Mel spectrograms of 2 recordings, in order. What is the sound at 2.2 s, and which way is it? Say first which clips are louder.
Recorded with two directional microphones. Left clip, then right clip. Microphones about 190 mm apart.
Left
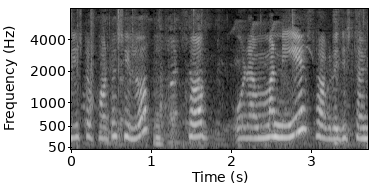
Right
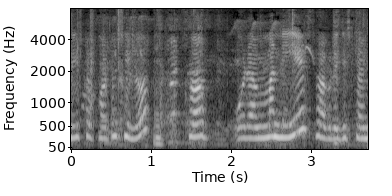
Speech: right 2 dB; 30° left (ahead or behind).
